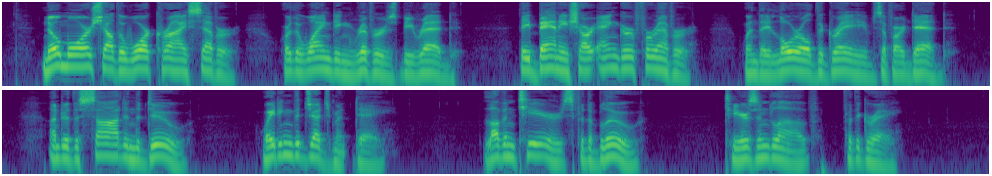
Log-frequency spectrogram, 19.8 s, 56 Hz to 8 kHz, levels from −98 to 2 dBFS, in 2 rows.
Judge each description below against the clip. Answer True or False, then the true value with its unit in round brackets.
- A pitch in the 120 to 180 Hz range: True (135 Hz)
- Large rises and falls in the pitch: False (4.8 semitones)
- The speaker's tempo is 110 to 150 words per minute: True (145 wpm)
